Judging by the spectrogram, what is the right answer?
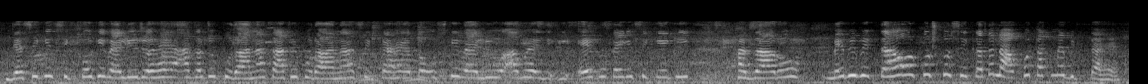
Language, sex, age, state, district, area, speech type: Urdu, female, 18-30, Delhi, Central Delhi, urban, spontaneous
